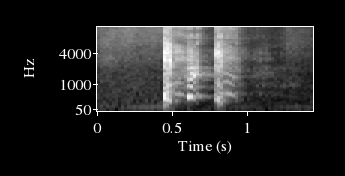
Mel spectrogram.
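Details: Adult still sick with a cold-like illness, a doctor-diagnosed left ear infection, and on an antibiotic: two short, harsh cough bursts in quick succession in a quiet room.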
